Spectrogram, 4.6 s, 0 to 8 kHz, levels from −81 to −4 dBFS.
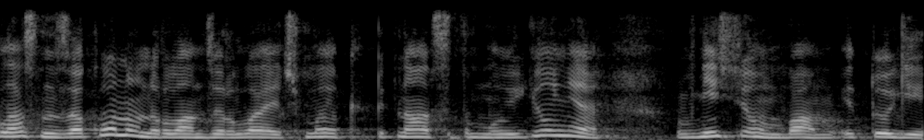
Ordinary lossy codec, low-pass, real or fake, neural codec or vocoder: none; 7.2 kHz; fake; codec, 24 kHz, 6 kbps, HILCodec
